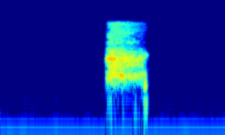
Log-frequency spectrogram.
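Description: A woman's single short, breathy exhale about a second in, a half-second push of breath from the effort of a lunge with a knee drive; the rest is silent.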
